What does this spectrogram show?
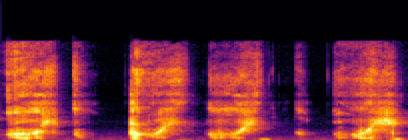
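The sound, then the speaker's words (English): A voice imitates the groan of the first zombie heard in the first room of a scary video game, with five or six raspy, guttural bursts separated by short pauses, fairly loud, with no other sounds around it. “Like even from the first zombie you see when you first go in the first room, and you see the time you can hear him. He like this,”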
